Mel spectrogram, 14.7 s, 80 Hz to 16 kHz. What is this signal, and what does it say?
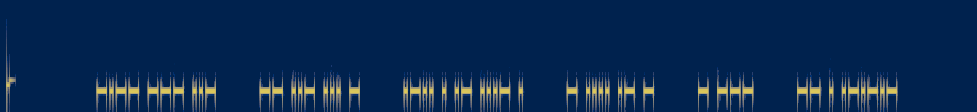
Morse code, heard as a keyed tone, about 25 wpm, 700 Hz. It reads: YOU MUST LEAVE THAT TO ME.
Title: 2x Word-Spacing - Sentences from Top 400 Words - 25wpm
